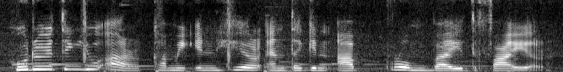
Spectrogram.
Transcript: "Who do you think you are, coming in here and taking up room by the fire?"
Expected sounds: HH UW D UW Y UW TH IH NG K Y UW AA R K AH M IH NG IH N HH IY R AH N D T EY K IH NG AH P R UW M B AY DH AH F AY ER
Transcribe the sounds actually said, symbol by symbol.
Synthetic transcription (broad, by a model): HH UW D UW Y UW T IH NG K Y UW AA R K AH M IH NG IH N HH IY R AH N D T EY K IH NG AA P R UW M B AY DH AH F AY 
